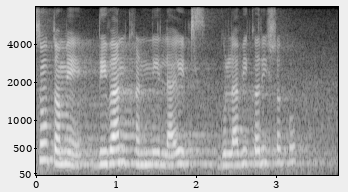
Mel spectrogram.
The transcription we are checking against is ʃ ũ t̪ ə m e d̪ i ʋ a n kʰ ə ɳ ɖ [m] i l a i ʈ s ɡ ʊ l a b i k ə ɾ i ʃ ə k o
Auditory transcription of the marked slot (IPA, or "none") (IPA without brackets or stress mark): n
